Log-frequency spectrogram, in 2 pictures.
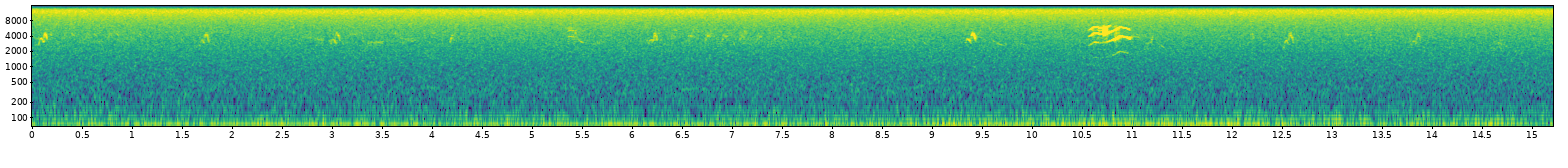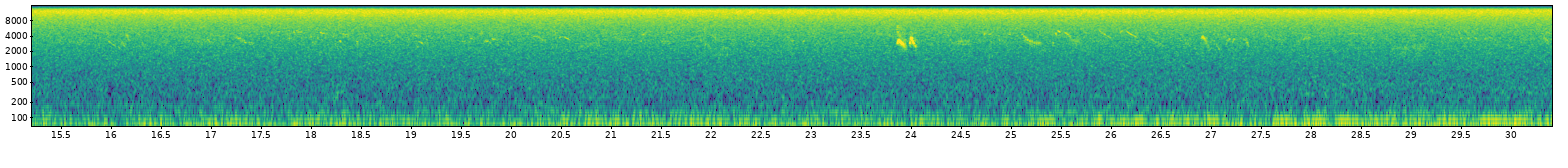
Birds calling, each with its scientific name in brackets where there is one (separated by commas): House Finch (Haemorhous mexicanus), Hawaii Amakihi (Chlorodrepanis virens), Eurasian Skylark (Alauda arvensis)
